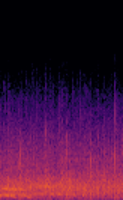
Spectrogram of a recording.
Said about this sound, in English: Would you give the Lord a hand clap for that?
